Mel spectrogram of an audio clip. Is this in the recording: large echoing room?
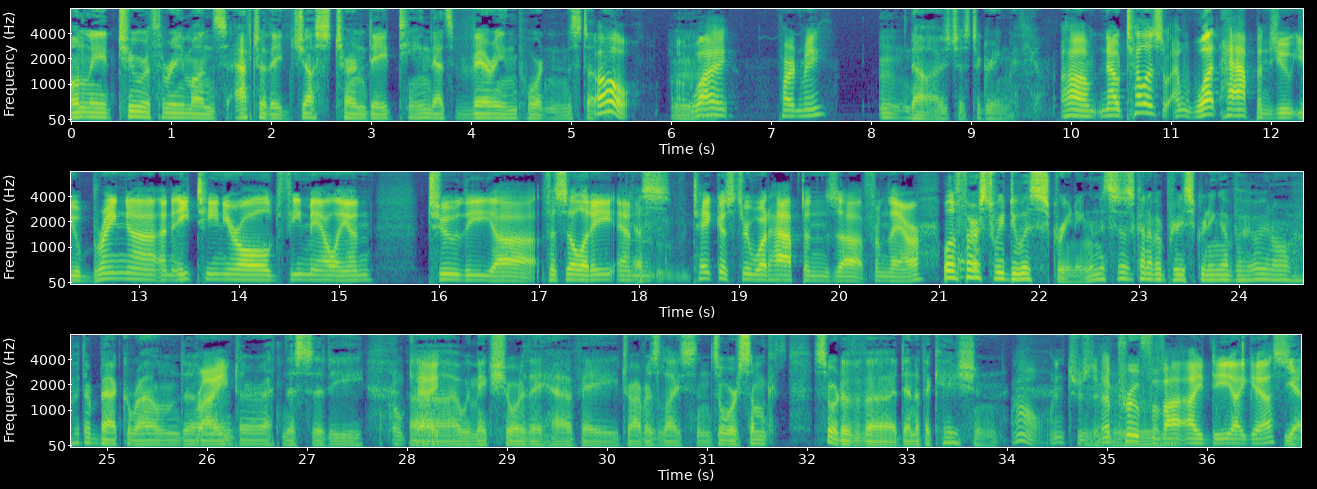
no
